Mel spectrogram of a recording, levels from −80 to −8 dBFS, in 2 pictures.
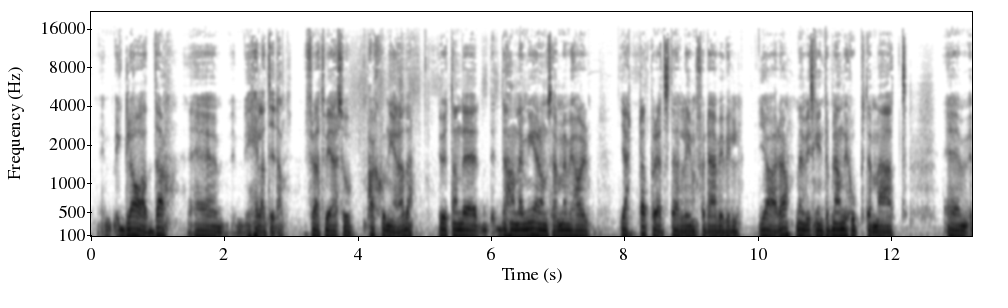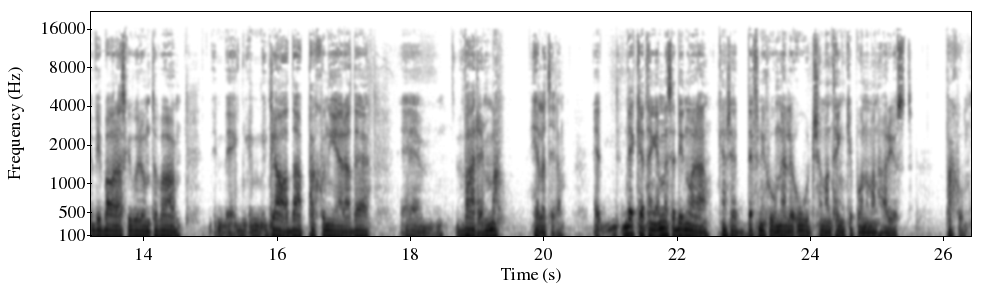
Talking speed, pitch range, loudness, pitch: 165 wpm, 85-100 Hz, -17 LUFS, 95 Hz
